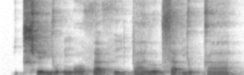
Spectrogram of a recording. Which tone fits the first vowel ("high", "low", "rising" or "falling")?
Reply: falling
